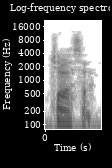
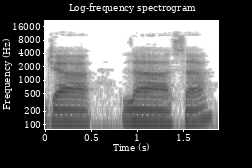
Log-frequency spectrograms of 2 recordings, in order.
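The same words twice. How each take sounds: First: The vowels are short and quick. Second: The vowels are drawn out long. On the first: The speaker calls it right. "No, jalasa. There's no elongation" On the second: The speaker calls it wrong. "or jalasa"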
